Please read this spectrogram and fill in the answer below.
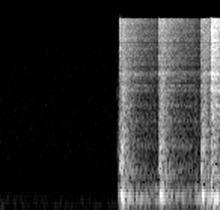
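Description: Near silence, then about a second in a drum kit starts up with loud, evenly spaced strokes, about two a second.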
